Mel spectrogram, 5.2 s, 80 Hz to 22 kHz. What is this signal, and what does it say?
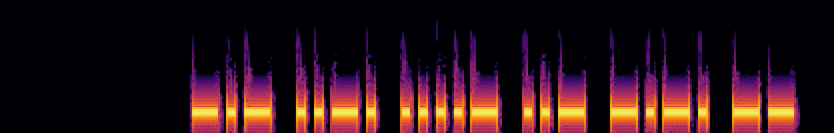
Morse code, heard as a keyed tone, about 22 wpm, 700 Hz. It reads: KF4UCM
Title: USA Call Signs - 6x Character Spacing - 22wpm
